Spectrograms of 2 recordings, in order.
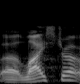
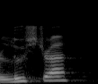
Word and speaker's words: Lystra: But then he gets to Lystra or Lustra, and that's where he picks up Timothy.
